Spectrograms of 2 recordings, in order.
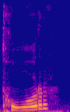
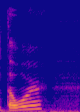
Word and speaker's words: Thor: then uh I think it was Tor so it's kind of like Tor more than Thor um and then she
